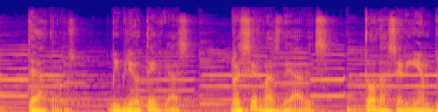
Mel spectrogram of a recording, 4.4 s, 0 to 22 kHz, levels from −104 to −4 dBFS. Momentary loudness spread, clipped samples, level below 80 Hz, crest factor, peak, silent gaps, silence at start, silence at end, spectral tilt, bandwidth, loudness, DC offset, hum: 11 LU; under 0.1%; -26 dBFS; 18 dB; -2 dBFS; none; 0 s; 0 s; -6.5 dB/octave; 13 kHz; -21 LUFS; 0.8%; none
